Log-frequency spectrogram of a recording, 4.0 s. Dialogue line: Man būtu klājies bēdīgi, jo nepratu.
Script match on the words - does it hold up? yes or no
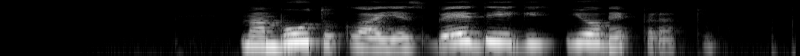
yes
